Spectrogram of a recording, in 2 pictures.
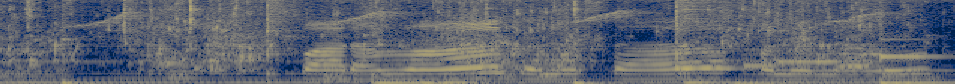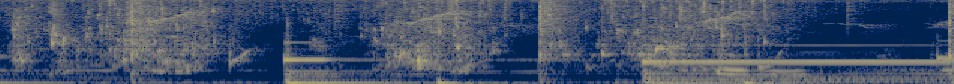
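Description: Water is poured and swirled into a tub holding hito catfish fingerlings, with green colouring mixed in, a soft splashing and trickling that stays under steady close-up talking throughout.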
